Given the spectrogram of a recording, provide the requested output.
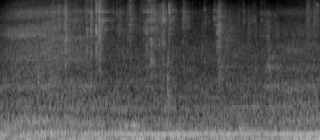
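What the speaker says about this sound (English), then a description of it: "I've got so many keys." A large bunch of keys jangling close by in a city setting, a steady metallic shaking and clinking over a low background hum.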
